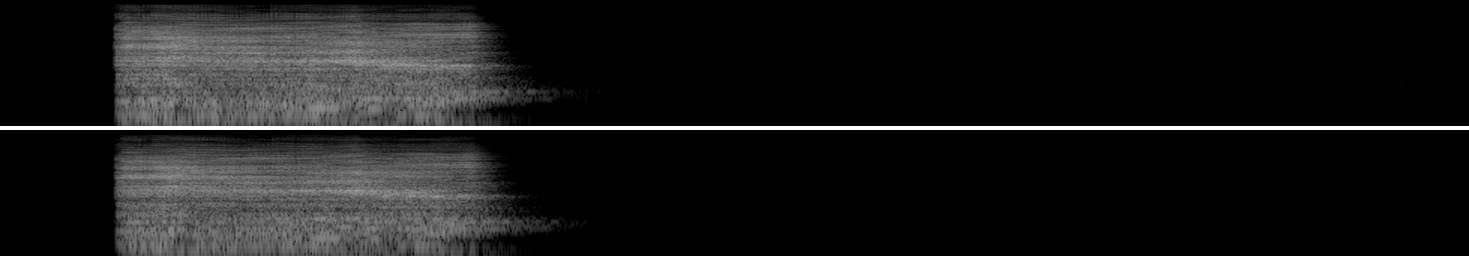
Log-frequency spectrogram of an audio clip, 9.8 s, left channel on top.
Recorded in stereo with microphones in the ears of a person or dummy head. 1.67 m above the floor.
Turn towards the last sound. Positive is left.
turn(degrees=30)  # may be behind; listen again after turning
